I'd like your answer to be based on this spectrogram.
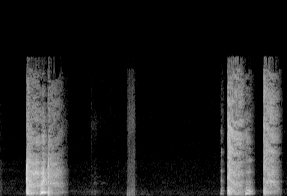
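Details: Ongoing cough: four harsh, explosive coughs in two bouts, a double cough, a pause of about three seconds, then two more coughs.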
